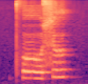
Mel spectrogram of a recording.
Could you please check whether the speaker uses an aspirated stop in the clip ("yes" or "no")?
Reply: yes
